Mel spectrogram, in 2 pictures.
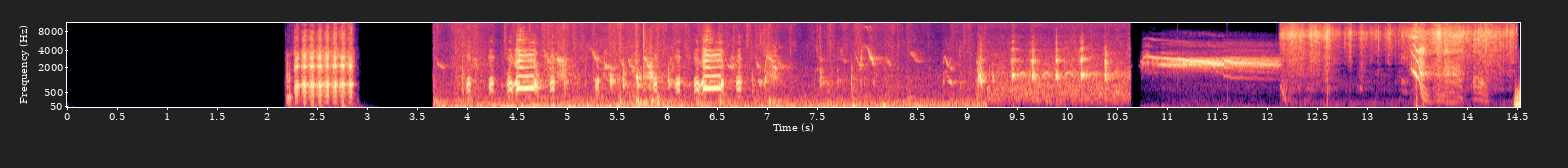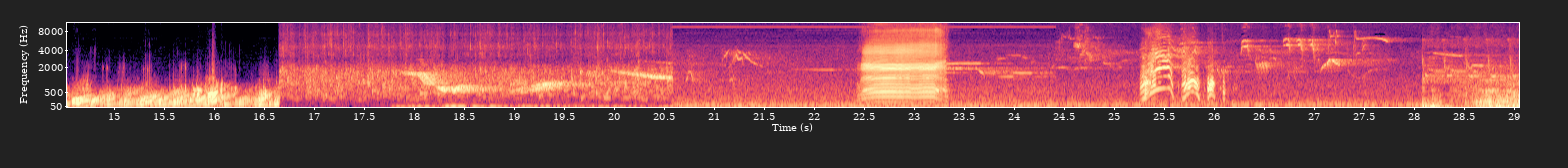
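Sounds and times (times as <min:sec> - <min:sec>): quavering bleat: 0:02.2 - 0:03.0, 0:22.4 - 0:23.4
animal calls: 0:25.2 - 0:26.3.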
